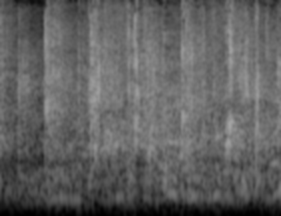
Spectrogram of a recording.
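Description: A small group of people clapping their hands in scattered applause, starting about a third of a second in.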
